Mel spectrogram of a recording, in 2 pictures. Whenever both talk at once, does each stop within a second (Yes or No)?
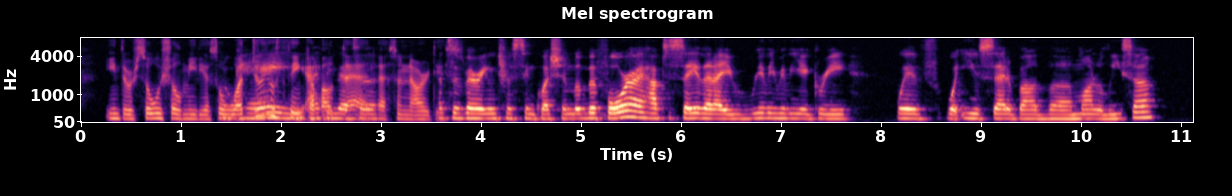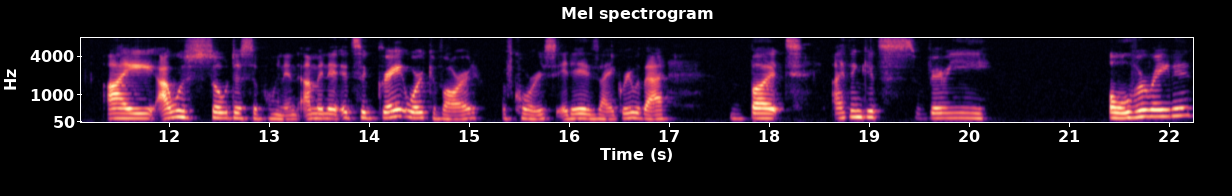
No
